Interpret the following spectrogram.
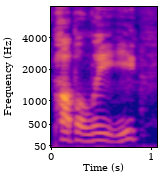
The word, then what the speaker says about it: Papali'i: Jared Croker and Josh Papali'i, because the NRL are very much implementing that is actually how you pronounce his last name.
